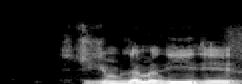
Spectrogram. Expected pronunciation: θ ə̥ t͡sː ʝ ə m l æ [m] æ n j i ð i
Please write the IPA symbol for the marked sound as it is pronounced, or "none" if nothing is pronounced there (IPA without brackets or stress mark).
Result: m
